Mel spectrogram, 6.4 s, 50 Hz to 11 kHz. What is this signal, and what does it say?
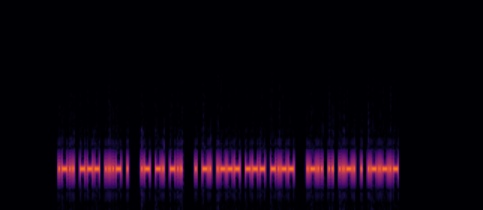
Morse code, heard as a keyed tone, about 50 wpm, 700 Hz. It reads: LOVE AND ENJOY LIFE.
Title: Sentences from Top 1000 Words - Review Part 5 - 50wpm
